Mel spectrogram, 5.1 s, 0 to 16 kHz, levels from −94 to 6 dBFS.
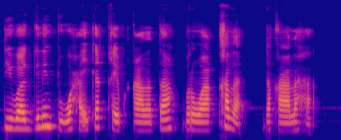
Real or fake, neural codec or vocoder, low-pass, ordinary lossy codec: real; none; 14.4 kHz; none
